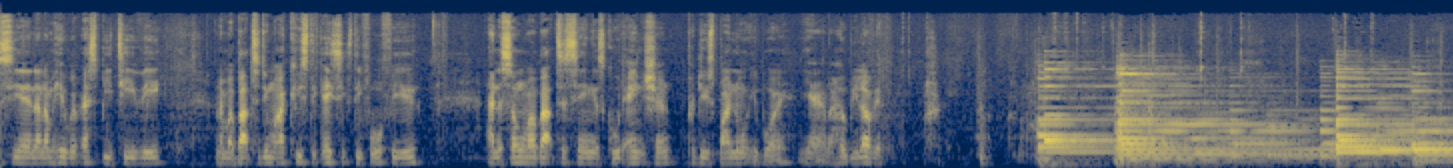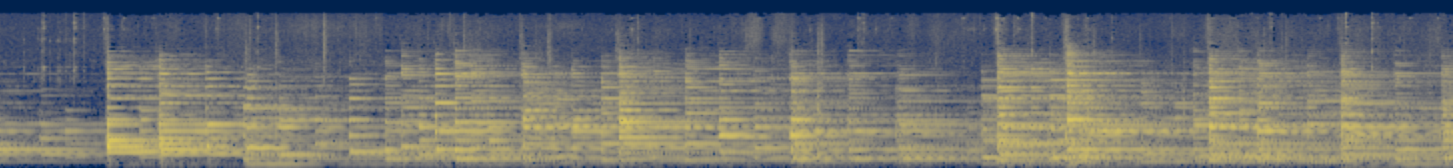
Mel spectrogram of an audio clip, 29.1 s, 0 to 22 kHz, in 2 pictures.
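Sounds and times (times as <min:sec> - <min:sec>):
piano chords on keyboard: 0:10.4 - 0:29.0.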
